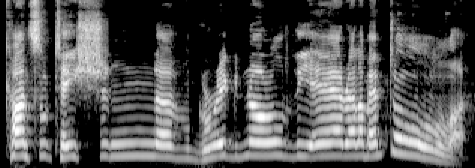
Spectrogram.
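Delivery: high, slow, grand spirit voice; air elemental voice. Acted. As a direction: speak like a lofty air spirit. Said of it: "says the air elemental".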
